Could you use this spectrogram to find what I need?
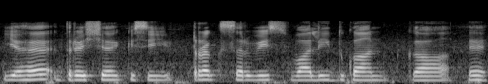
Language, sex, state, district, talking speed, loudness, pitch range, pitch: Hindi, female, Haryana, Charkhi Dadri, 110 wpm, -16 LUFS, 200-210 Hz, 205 Hz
